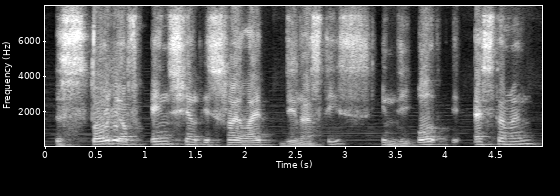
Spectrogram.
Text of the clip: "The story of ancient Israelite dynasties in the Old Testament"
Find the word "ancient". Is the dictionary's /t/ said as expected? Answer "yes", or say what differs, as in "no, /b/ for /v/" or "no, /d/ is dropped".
yes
